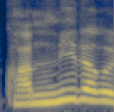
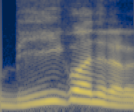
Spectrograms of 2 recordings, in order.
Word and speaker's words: 미관: 그게 관미라고 읽으면 안 되고 미관이라고 읽어야 됩니다.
